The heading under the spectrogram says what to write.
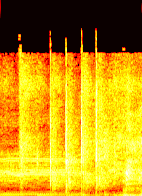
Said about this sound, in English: Had to clap.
